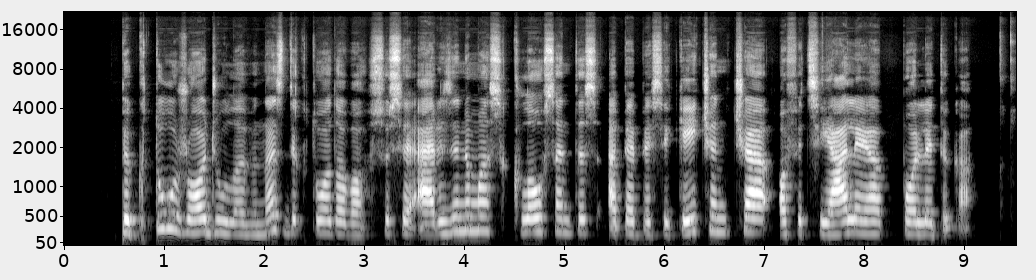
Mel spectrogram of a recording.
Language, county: Lithuanian, Vilnius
